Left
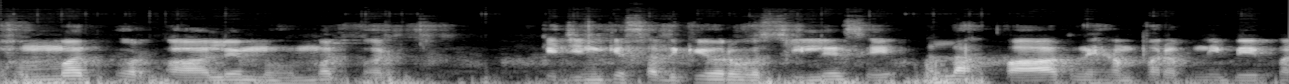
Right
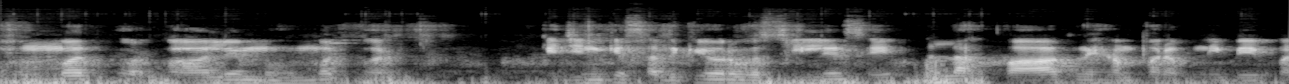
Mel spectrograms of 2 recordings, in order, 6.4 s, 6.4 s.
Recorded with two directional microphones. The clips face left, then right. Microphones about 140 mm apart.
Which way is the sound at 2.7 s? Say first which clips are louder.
Left 2 dB; 40° left (ahead or behind).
